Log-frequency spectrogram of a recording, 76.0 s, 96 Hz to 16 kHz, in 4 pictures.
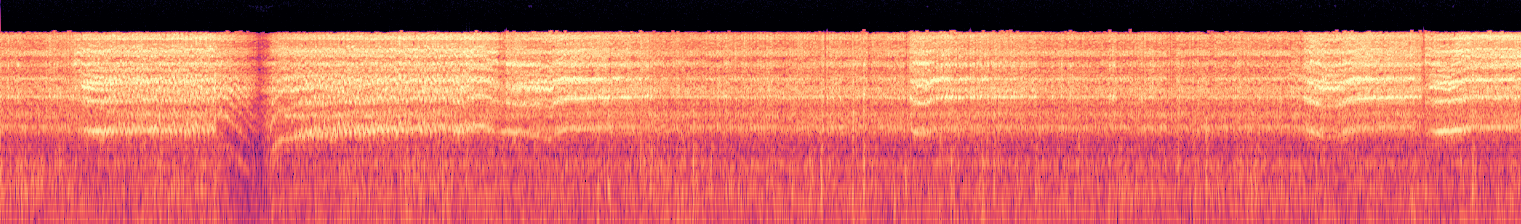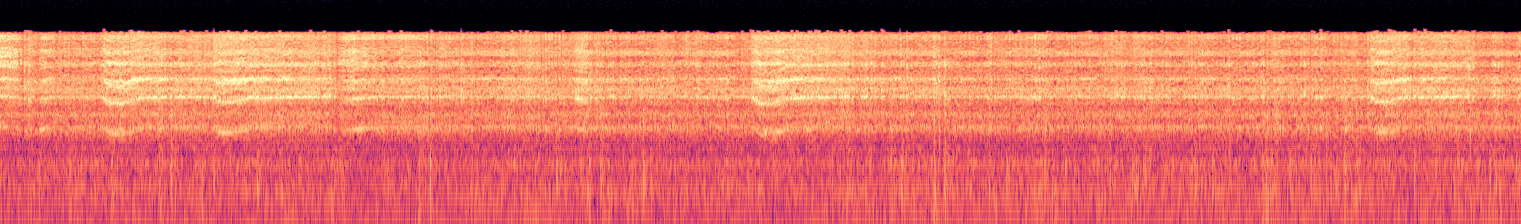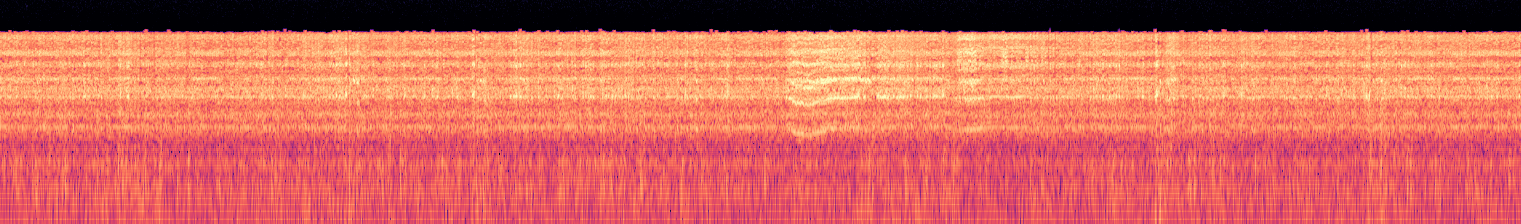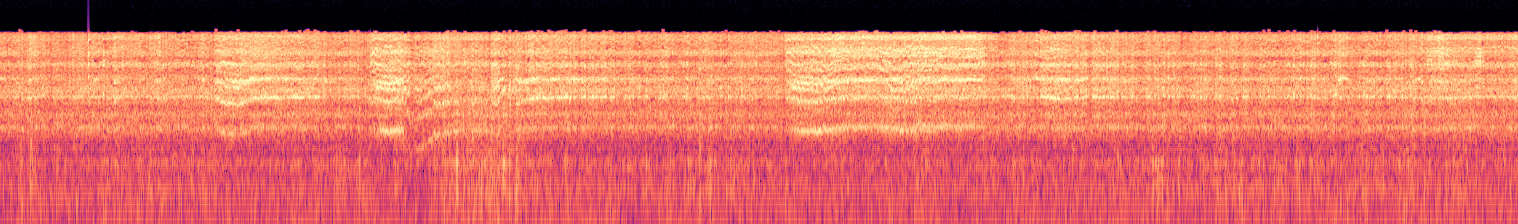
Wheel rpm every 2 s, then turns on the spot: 220, 90, 190, 220, 230, 230, 230, 230, 220, 230, 220, 230, 240, 230, 230, 230, 230, 230, 230, 230, 230, 230, 230, 230, 230, 230, 240, 240, 230, 230, 220, 190, 230, 220, 230, 230, 230, 230.
none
